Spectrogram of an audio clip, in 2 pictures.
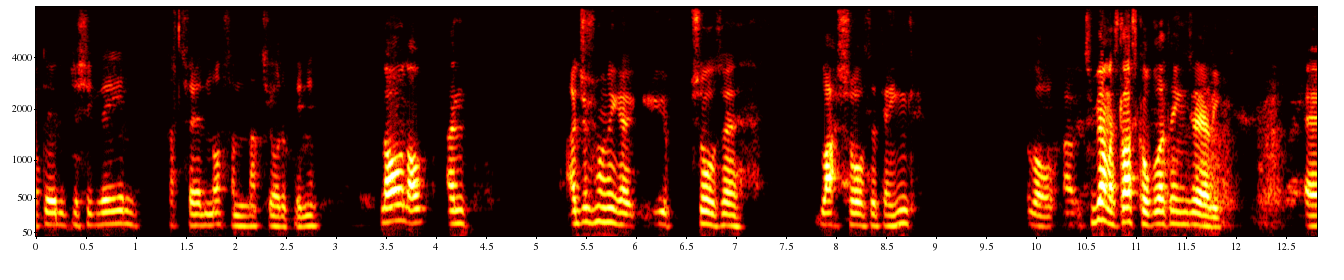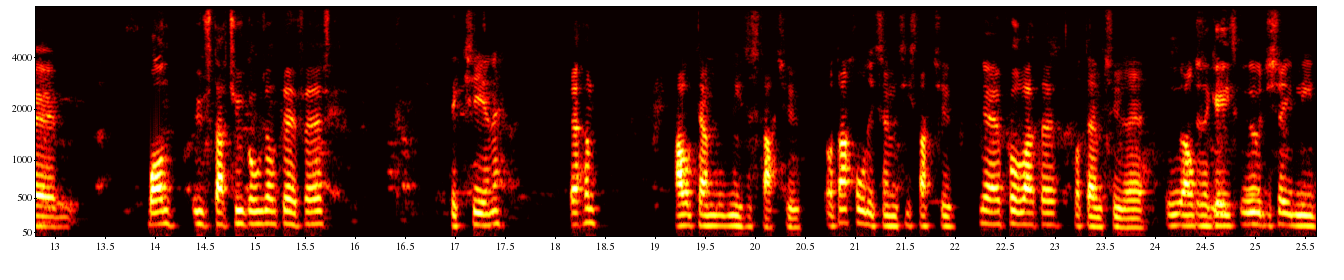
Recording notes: do a podcast sat in the Bramley Moore pub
